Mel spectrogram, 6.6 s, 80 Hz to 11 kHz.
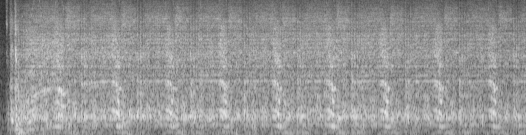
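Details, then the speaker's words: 1991 Nissan R32 Skyline GTR RB26DETT, abandoned car, compression test cranking with plugs out and no oil added: even chuff about once per stroke, over 100 psi on each cylinder; normal cranking during compression test. "all right so looks like we got over 100 PSI on each cylinder and that's cranking with basically no engine o"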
